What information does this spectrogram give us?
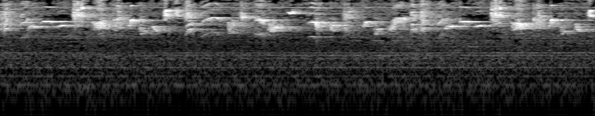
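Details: Long-tailed shrike song played to make a silent or stressed shrike reply; a busy, varied warble of chirps, trills and scratchy phrases running continuously over a faint mains hum.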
